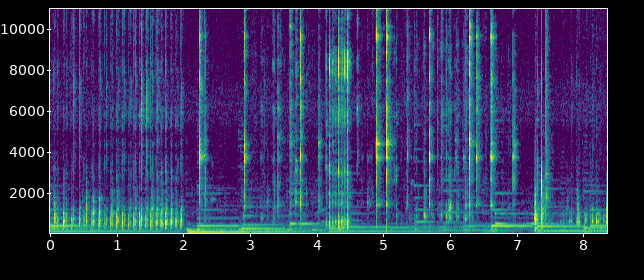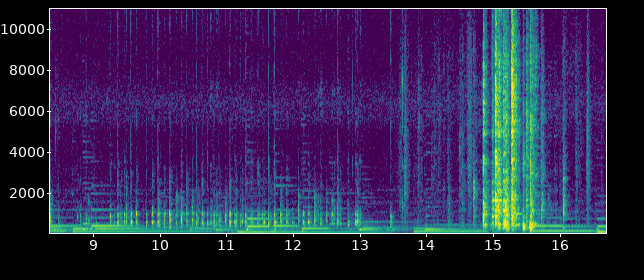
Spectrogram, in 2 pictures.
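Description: Background music with a steady bass line, over repeated clinking of a utensil against a glass measuring cup as gelatin is stirred into hot water. Near the end comes a louder clatter of dishes as a bowl is taken from a cupboard.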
